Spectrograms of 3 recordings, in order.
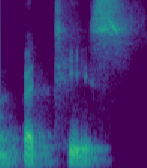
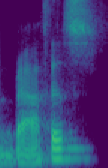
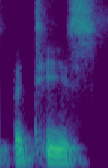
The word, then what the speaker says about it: Bathys: It's called the Batisse. And I think a lot of North Americans are gonna just read the spelling and think it's the Bathys, it's Bathys, but the French pronunciation is Batisse.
